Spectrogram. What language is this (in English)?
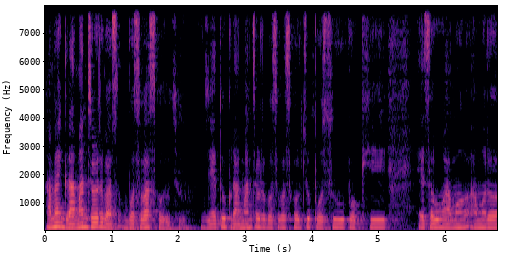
Odia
